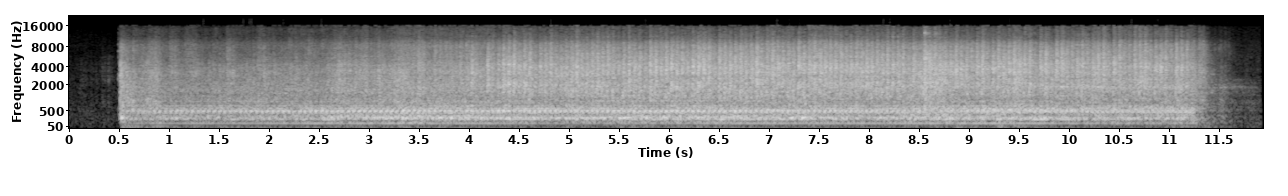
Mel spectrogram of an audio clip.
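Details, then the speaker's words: 32+-year-old Genie screw-drive garage door opener opening: steady motor hum, fast even clicking about four a second from about halfway to the end, not heard when closing; owner suspects worn or stripped carriage. "I think the noise started when is halfway and suddenly you have some tuck tuck tuck tuck tucks like that"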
